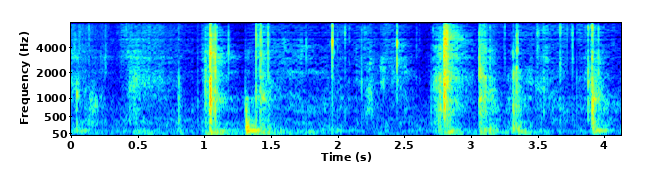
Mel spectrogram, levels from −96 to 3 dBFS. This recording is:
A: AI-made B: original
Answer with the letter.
A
